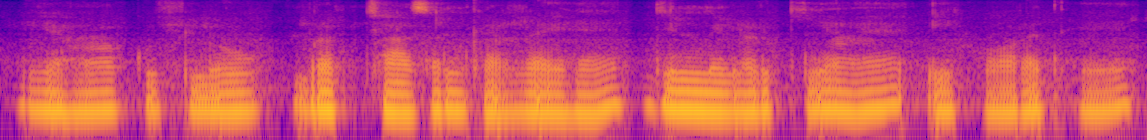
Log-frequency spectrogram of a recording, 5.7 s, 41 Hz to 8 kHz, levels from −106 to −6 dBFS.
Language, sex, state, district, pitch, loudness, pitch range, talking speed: Hindi, female, Chhattisgarh, Rajnandgaon, 125 Hz, -32 LUFS, 120-135 Hz, 145 wpm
